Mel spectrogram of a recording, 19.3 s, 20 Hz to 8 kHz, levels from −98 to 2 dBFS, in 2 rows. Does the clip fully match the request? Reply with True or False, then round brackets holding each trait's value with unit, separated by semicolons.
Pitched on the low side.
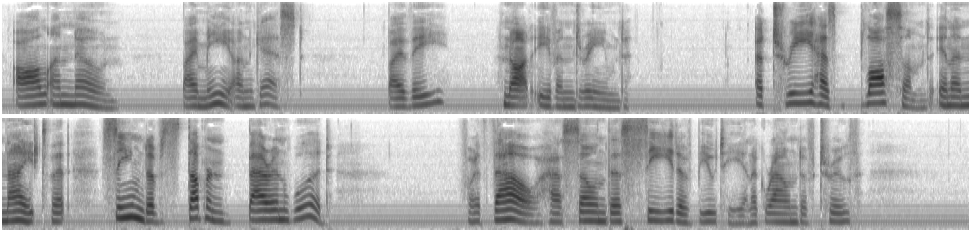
False (185 Hz)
